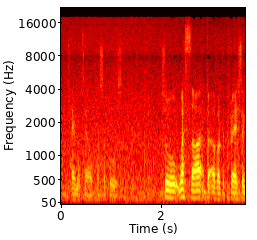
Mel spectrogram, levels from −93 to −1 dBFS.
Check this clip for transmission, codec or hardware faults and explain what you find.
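Nothing in the speech points to a transmission, codec or hardware problem, and the room noise, sitting about 15 to 19 dB under the voice, belongs to the recording itself.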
